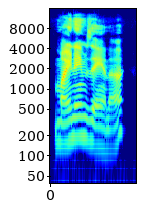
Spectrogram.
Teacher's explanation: That Z sound links the noun right into the vowel sound of the following name, Anna. It binds them together super quick, super fluid, essential for sounding conversational. · the is is almost never fully pronounced, >> right? It becomes >> it contracts to is which is pronounced as a quick Z sound. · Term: quick Zlink, quick Z link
